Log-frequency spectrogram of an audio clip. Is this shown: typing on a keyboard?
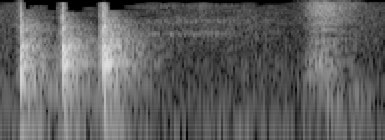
no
